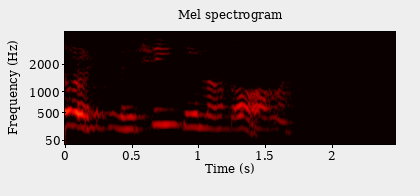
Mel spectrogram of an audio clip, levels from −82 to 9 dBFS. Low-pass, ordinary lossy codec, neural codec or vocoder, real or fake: 3.6 kHz; MP3, 32 kbps; codec, 16 kHz, 1 kbps, FunCodec, trained on LibriTTS, 50 frames a second; fake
